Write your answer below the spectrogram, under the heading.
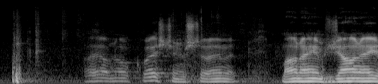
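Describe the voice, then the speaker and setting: Amid noticeable background noise and audible room echo, a man speaks at a fairly slow pace. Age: 80s+. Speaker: angler appealing license revocation. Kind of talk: testimony.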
